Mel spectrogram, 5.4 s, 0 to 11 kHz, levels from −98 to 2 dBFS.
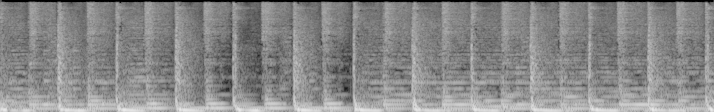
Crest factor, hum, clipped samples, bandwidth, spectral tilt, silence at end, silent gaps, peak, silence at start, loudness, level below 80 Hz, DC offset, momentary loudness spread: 14 dB; none; under 0.1%; 10.5 kHz; -4 dB/octave; 0 s; none; 0 dBFS; 0 s; -16 LUFS; -18 dBFS; 0.2%; 1 LU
